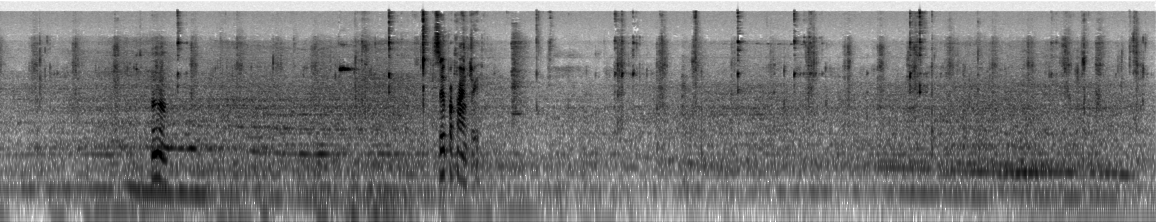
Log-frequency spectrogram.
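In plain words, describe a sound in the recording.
A fork scrapes and clinks on a plate.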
